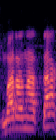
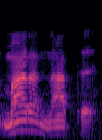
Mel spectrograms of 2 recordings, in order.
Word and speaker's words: Maranata: significa vinde Senhor Jesus Maranata com a tônica na última sílaba como nós dizemos nós católicos pronúncia diferente das dos Protestantes ou evangélicos que colocam a tônica na penúltima sílaba Maranata não importa a pronúncia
